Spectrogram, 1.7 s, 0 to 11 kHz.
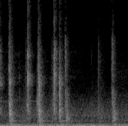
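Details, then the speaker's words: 1996 MerCruiser 4.3L V6 in a 1996 Wellcraft boat, unused 18 years and seized, being freed: short irregular bursts of starter whirring that cut in and drop out while the engine does not turn; intermittent starter engagement. "oh there it went out again sounds like it's kind of intermittent"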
